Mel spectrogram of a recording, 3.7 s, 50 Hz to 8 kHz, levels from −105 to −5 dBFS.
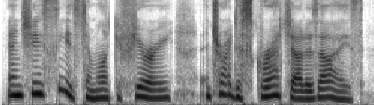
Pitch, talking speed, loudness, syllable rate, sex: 215 Hz, 225 wpm, -18 LUFS, 4.9 syllables/s, female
